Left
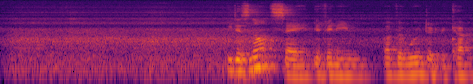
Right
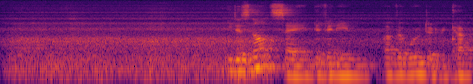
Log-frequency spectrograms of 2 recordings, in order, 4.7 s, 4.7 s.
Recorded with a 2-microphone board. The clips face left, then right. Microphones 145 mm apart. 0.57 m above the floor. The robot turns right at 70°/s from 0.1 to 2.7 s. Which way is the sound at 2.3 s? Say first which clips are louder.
Left 3 dB; 20° left (ahead or behind).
